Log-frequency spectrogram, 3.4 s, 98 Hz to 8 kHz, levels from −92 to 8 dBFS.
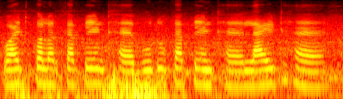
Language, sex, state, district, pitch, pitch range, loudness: Hindi, female, Jharkhand, Palamu, 180 Hz, 170-190 Hz, -17 LUFS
